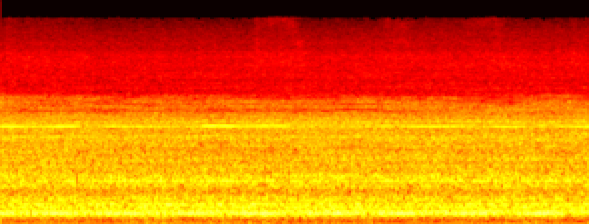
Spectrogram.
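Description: Tractor diesel engine running steadily under way, heard from inside the cab: an unbroken drone with one constant hum in it.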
